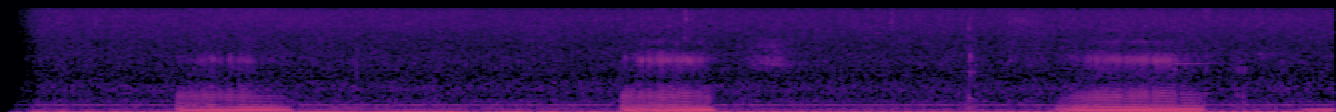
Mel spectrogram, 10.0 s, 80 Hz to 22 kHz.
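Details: Three deep, vibrating snores at steady intervals, about 18 breaths a minute, over a steady low hum; regular snoring during sleep.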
